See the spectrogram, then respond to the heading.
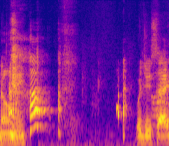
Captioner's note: laughing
